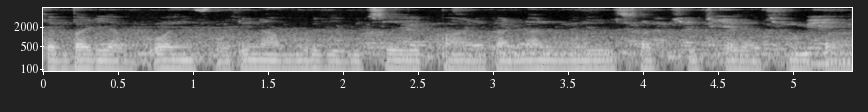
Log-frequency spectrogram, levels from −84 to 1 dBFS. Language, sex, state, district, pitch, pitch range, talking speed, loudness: Garhwali, male, Uttarakhand, Tehri Garhwal, 95 Hz, 95-100 Hz, 135 wpm, -18 LUFS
